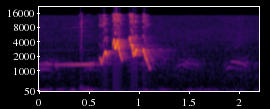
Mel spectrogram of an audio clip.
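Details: Japanese bush warbler heralding spring, seen in song: a short level whistle leads straight into a loud, tumbling run of clear notes climbing and dropping, followed by soft fading whistles.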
